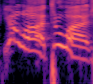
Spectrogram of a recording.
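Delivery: loud, insistent mom comeback; punchy retold Singlish retort; blunt retort. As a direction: imitate a mother insisting she's right.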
